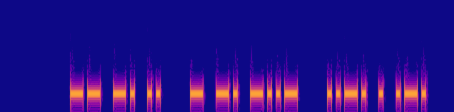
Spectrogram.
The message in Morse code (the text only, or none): MNI TNX FER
